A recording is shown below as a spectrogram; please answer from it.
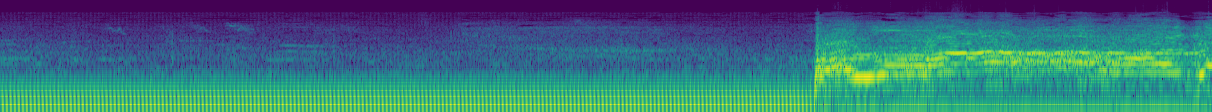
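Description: A steady low hum for about four seconds, then a male reciter's voice comes in suddenly and loudly, chanting Quran recitation in long melismatic phrases.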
